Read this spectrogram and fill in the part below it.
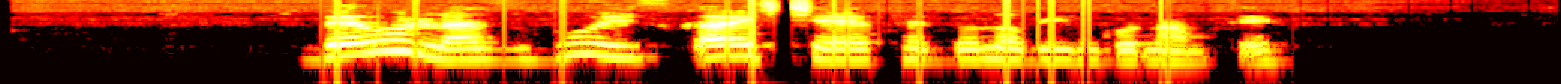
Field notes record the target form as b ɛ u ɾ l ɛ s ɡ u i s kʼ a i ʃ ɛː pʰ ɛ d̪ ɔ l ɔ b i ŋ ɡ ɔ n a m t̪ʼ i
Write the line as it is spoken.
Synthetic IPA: b ɛ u ɾ l a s ɡ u i s kʼ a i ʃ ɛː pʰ ɛ d̪ ɔ l ɔ b i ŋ ɡ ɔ n a m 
